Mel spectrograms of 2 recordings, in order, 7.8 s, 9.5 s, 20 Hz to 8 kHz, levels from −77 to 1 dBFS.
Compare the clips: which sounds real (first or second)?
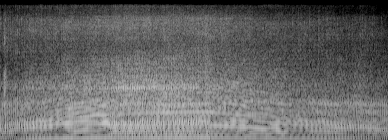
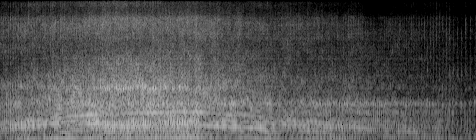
first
